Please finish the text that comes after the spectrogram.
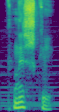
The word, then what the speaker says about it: книжки: One feature I really like is that it shows stress shifts when a word form changes, which is super helpful for correct pronunciation, as in the example of the word книжка, книжки.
